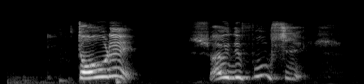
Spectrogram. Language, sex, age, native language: Icelandic, male, 10, Icelandic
